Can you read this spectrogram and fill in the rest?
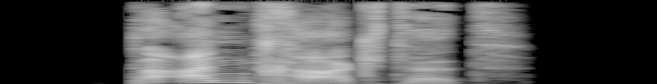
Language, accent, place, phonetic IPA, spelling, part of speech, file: German, Germany, Berlin, [bəˈʔantʁaːktət], beantragtet, verb, De-beantragtet.ogg
- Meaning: inflection of beantragen: 1. second-person plural preterite 2. second-person plural subjunctive II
